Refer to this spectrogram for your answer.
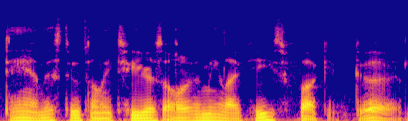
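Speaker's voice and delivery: a retold awed mutter under the breath. Watching Kobe train as a college kid, hushed awed mutter.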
